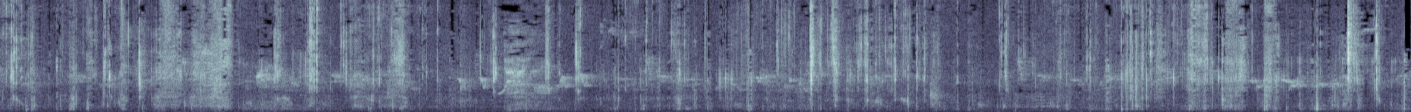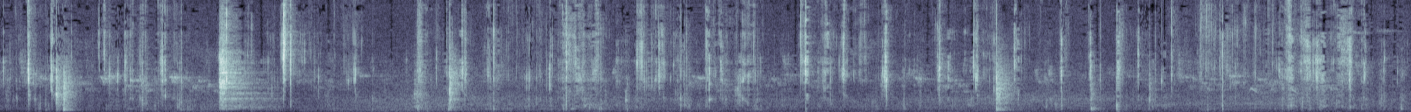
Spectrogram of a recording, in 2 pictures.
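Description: A person eating: chewing and biting food, with many irregular wet mouth clicks and smacks.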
